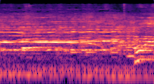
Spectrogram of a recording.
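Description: Bluegrass band playing the instrumental lead-in to a song, a fiddle carrying the melody in long held notes over guitar and bass.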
